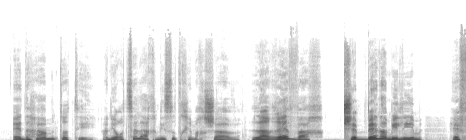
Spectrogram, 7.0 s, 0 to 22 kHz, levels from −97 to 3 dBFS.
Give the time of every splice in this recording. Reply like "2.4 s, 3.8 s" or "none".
none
